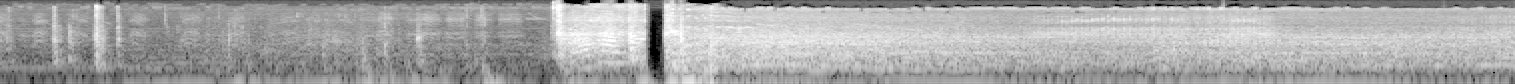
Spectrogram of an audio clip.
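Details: A few soft knocks and clicks, then a car engine starts with a burst and settles into a steady idling roar during an afternoon safari.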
